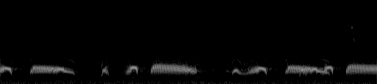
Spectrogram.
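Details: Low mellow cooing of a spotted dove from Ninh Thuận, Vietnam: long steady coos broken by quick short notes, fairly loud and close, with faint thin high sounds behind.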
